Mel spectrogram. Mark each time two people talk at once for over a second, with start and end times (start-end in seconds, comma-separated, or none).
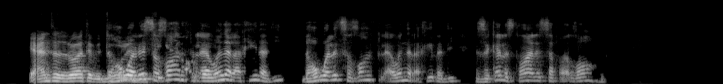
1.0-2.3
